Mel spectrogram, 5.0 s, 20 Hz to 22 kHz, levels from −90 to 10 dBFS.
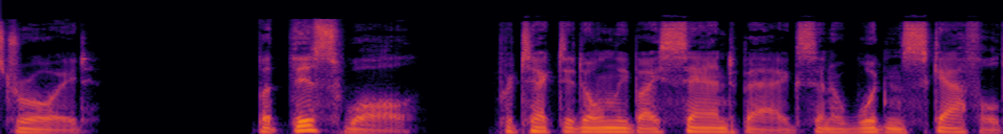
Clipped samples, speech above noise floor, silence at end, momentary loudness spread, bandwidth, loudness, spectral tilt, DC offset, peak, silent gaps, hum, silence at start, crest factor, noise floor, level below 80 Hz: under 0.1%; over 63 dB; 0 s; 11 LU; 12.5 kHz; -27 LUFS; -4.5 dB/octave; under 0.1%; -10 dBFS; none; none; 0 s; 18 dB; under -90 dBFS; -52 dBFS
